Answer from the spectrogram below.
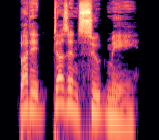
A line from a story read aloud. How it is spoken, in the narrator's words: shouted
